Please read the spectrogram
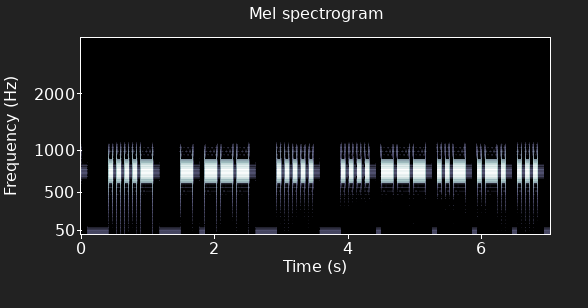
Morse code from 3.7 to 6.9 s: HOURS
